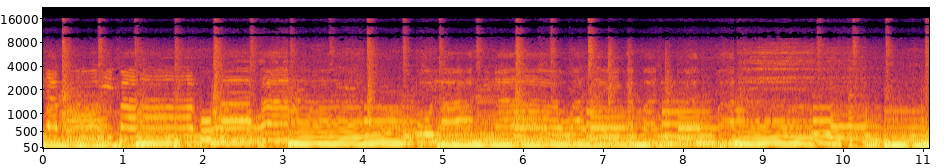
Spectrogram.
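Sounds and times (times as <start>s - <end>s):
bass notes: 0.0s - 11.0s
worship music with guitar: 0.0s - 11.0s.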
